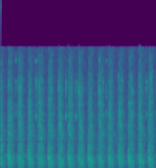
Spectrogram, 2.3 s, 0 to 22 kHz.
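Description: Brother SE600 embroidery machine stitching, its needle punching through the hooped fabric in a fast, even rhythm of short mechanical strokes.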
